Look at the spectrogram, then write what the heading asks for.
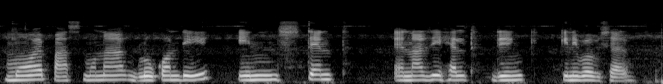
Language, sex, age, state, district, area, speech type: Assamese, female, 45-60, Assam, Golaghat, urban, read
